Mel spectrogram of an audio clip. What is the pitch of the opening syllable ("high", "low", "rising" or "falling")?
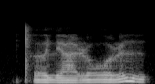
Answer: low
